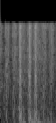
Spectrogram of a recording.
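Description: A video game shotgun fires a quick burst of three or four close, loud blasts in under a second, with no talking.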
